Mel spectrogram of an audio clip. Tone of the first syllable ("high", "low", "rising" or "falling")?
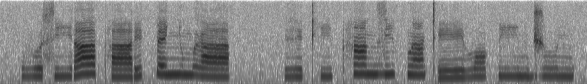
low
